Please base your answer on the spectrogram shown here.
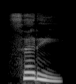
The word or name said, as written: ಸರಿ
